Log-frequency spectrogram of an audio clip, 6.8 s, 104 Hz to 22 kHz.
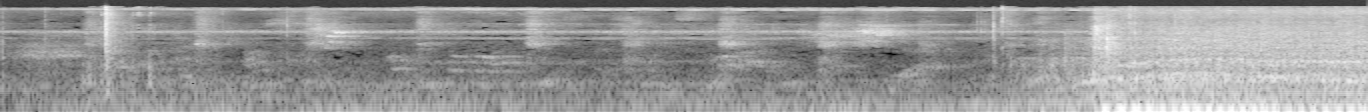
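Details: Yamaha Aerox 155 started after 3 weeks unused and unwarmed: after a quiet pause it fires instantly and drops straight into a steady, even idle with no stumbling; normal start and idle.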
